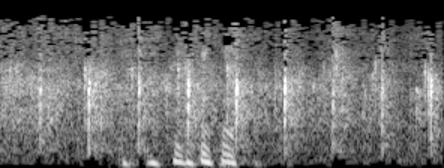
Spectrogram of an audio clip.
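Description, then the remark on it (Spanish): Light applause with distinct, loosely rhythmic claps, as someone talks briefly underneath partway through. “Un aplauso, señoras, señores.”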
